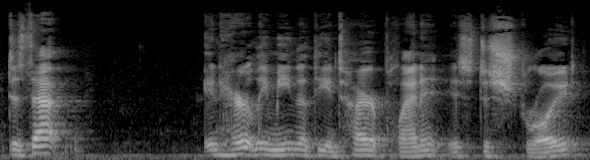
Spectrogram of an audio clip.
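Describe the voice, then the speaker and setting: A man's voice: medium pitch, normal speed, pushed and bright. A man co-hosting a podcast, chatting informally and slangily with friends. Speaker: podcast co-host. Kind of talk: casual movie discussion among friends.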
